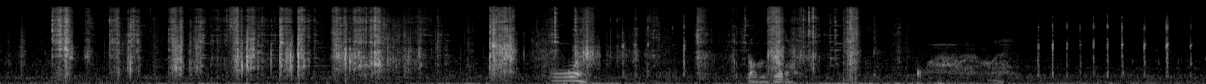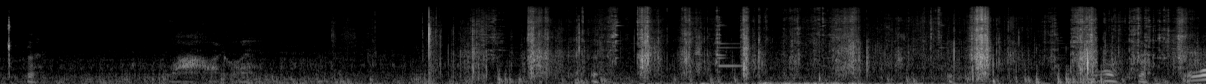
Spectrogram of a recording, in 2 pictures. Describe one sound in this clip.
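Loose dirt and pebbles scatter and tumble.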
